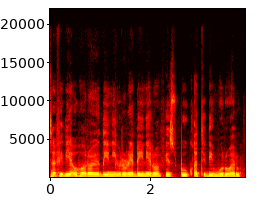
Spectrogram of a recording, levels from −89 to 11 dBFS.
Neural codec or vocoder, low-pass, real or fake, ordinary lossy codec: vocoder, 44.1 kHz, 128 mel bands, Pupu-Vocoder; 19.8 kHz; fake; none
